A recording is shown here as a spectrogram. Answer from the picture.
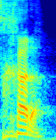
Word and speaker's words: khara: Since we're talking about Giardia, I've taught you guys this before, but shit in Arabic is khara.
